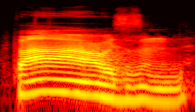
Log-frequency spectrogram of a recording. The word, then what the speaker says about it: thousand: C'est AO. Vous voyez, c'est pas O, c'est AO. AO. Vous voyez? Thousand. Et là, le S se prononce comme un Z. Ensuite, je vais revenir à ce signe-là, ce qu'il est capital. On va le voir ici. Et ensuite, vous prononcez le D.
